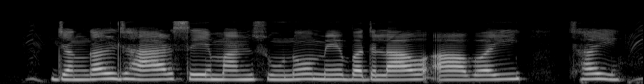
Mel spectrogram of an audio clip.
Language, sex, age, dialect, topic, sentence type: Magahi, female, 18-24, Western, agriculture, statement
